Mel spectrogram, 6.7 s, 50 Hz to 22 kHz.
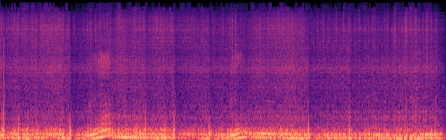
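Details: Rover SD1 engine before a temporary top-hose repair, being blipped: revs climb and fall unevenly with some clatter underneath; poor response and rough running, cause not pinned down.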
